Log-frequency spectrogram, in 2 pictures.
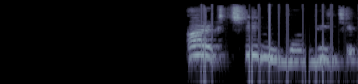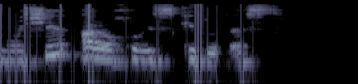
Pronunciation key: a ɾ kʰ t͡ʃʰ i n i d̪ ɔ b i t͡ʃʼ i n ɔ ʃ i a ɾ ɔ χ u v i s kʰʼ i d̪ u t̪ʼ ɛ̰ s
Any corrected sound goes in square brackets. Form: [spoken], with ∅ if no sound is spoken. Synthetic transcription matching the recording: a ɾ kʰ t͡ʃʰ i n i d̪ ɔ b i t͡ʃʼ i [m] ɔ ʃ i a ɾ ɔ χ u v i s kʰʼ i d̪ u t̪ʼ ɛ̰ s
